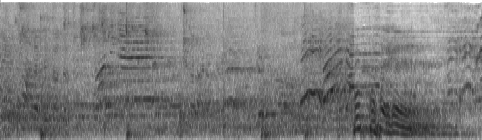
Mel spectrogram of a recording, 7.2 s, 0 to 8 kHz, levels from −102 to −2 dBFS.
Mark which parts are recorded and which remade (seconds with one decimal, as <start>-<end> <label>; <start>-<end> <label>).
0.0-5.8 recorded; 5.8-7.2 remade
